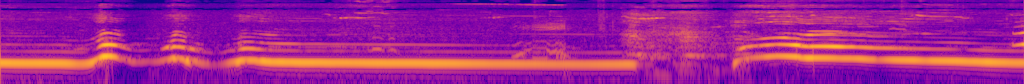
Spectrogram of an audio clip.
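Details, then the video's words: Black German Shepherd puppies, ten of them, in a chorus of long sustained howls; a steady held tone broken by short yips, a brief noisy scuffle near the third second, then a rising howl that levels off and continues. "Ten HOWLING baby black German Shepherd Puppies!!!"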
